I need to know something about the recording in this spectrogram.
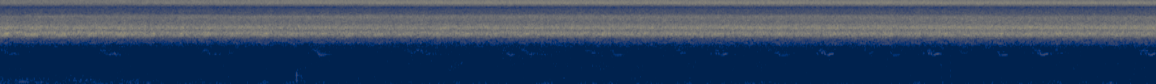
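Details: Steady shrill hiss of many grasshoppers in forest at Knuckles Reserve in the Central Highlands of Sri Lanka, a seamless layered buzz with faint regular ticking chirps beneath, continuous from start to end.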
